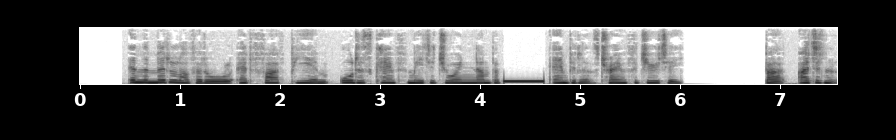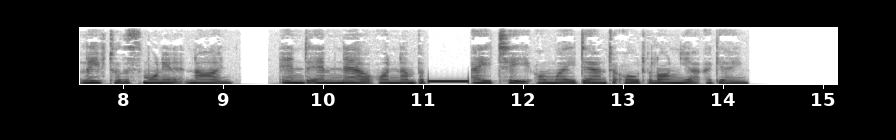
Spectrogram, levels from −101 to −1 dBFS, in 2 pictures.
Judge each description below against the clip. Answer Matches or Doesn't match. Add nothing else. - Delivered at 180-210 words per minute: Doesn't match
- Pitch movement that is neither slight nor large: Doesn't match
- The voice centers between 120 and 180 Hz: Doesn't match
